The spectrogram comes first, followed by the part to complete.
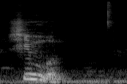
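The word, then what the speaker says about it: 新聞: রয়েছে উচ্চারণ করার দরকার ছিলন বন কিন্তু আমি উচ্চারণ করেছি সিম্বন।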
